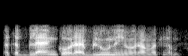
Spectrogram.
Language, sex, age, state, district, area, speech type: Urdu, male, 18-30, Delhi, North West Delhi, urban, conversation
